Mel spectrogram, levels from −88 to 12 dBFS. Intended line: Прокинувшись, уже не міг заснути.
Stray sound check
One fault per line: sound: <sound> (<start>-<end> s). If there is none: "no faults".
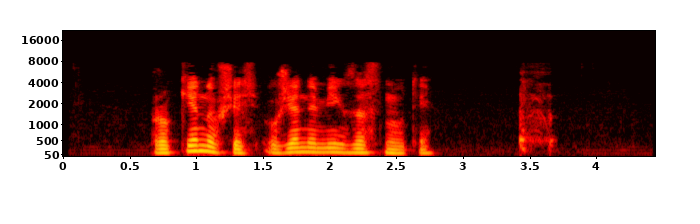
sound: cough (3.4-3.7 s)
